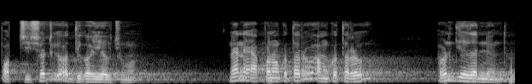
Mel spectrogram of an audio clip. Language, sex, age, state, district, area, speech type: Odia, male, 45-60, Odisha, Nayagarh, rural, spontaneous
